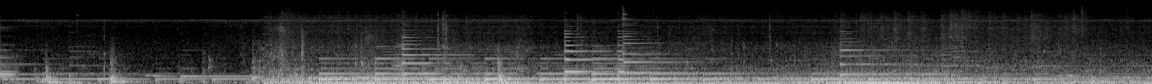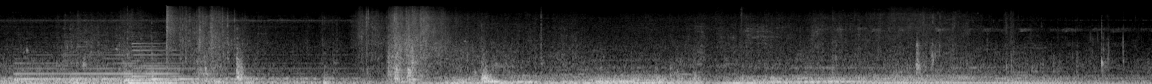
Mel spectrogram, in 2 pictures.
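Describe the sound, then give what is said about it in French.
A boat motor is restarted and runs steadily, a loud droning hum with a constant pitch, broken by a few knocks and splashy bumps partway through. No one speaks. “Bon, bah là, je remets le moteur, hein, on va casser un peu la tranquillité.”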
